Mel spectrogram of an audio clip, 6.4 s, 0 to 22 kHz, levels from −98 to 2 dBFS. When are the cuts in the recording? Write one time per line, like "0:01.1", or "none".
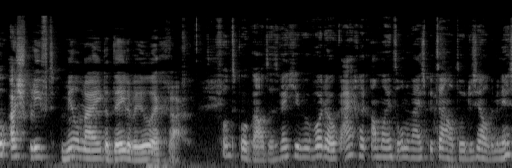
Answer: none

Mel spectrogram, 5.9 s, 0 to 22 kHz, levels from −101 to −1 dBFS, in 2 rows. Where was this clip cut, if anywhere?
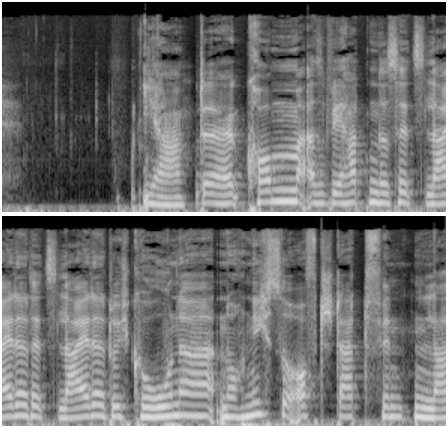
0:01.3
0:03.1

